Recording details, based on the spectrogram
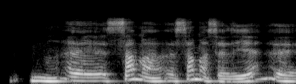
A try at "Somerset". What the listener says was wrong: Yeah, Somerset. Yeah, that's it.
